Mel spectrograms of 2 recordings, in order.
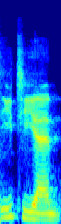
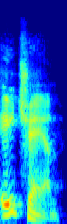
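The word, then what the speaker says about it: Etienne: Everybody called him Travis ETN. It's Travis Achan, which is, hey, now we know a far cry from what people had.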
